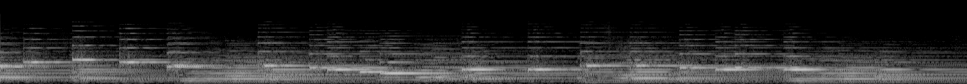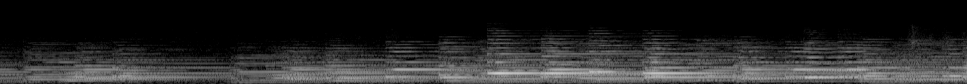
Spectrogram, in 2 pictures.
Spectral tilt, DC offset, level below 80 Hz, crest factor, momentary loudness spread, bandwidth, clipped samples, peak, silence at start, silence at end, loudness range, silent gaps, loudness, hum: -7 dB/octave; under 0.1%; -64 dBFS; 16 dB; 14 LU; 7.8 kHz; under 0.1%; -10 dBFS; 0 s; 0 s; 10 LU; none; -26 LUFS; none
